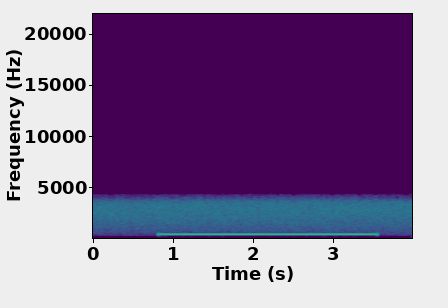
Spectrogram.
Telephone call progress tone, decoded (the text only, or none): dial tone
